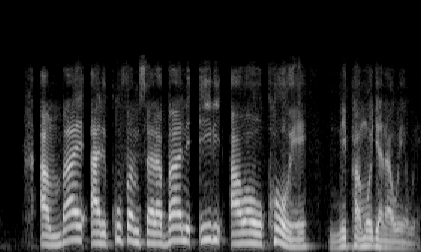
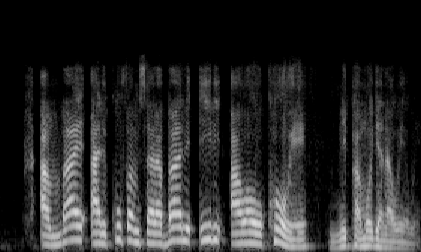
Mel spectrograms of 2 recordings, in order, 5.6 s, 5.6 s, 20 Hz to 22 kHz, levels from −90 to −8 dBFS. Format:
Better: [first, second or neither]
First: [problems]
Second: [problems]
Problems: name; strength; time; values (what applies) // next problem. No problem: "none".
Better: first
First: garbled, watery; slightly; nothing above 7.5 kHz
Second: garbled, watery; badly; nothing above 7.5 kHz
